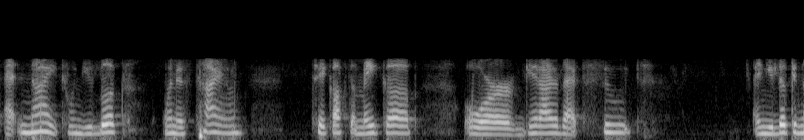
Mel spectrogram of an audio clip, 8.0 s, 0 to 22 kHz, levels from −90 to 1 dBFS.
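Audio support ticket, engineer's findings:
Buzzy, gravelly roughness on speech, throughout; GSM full-rate codec, consistent with 13 kbit/s. Nothing above 3.8 kHz. Unlike plain band-limiting, pulse-driven excitation adds grit, not just dullness.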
